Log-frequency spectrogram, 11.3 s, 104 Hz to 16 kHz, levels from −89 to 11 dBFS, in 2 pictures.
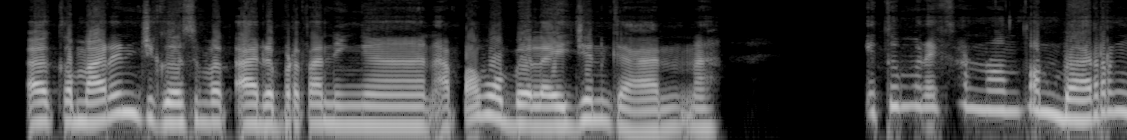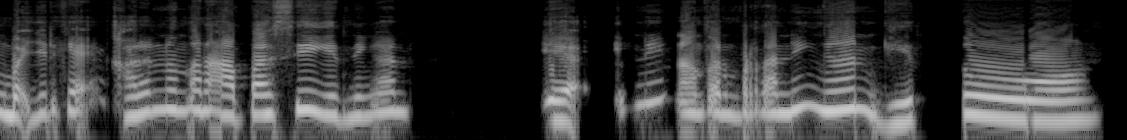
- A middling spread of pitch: No, wide, 6.5 semitones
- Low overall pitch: No, high, 230 Hz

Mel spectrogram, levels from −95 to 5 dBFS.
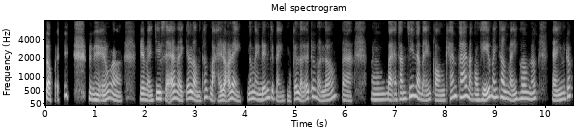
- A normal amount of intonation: Yes, average, 4.9 semitones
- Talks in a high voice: Yes, high, 215 Hz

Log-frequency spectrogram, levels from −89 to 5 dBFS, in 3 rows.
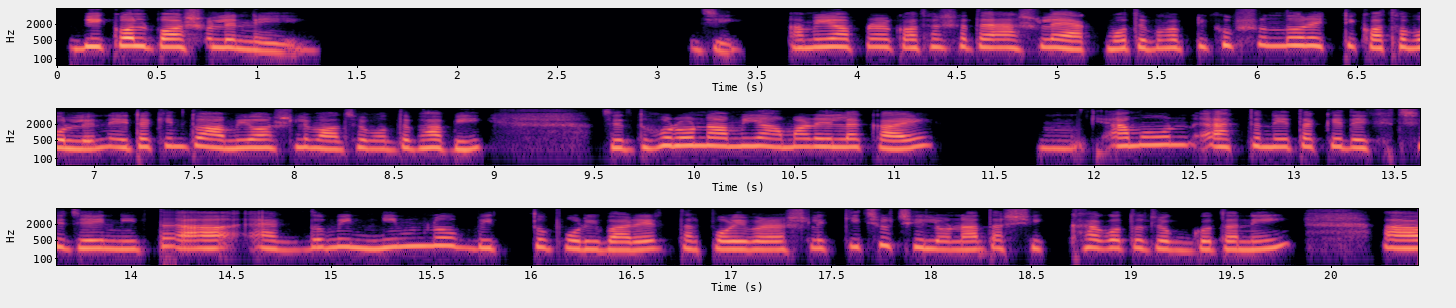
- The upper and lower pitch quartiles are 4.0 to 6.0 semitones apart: No, average, 3.3 semitones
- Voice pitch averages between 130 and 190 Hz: No, very high, 265 Hz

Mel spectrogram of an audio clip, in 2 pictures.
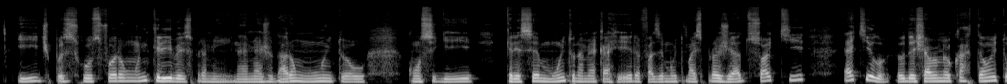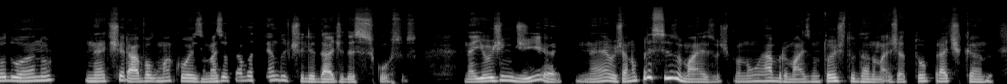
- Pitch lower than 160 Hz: Yes, medium, 140 Hz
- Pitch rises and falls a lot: No, average, 3.4 semitones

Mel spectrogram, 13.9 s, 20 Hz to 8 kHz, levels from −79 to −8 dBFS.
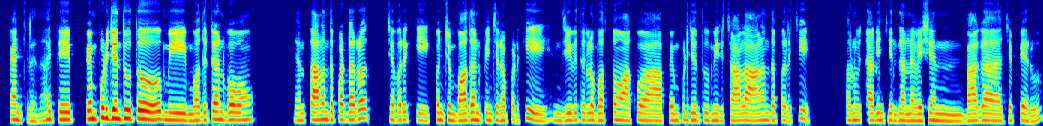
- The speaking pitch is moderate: Yes, medium, 165 Hz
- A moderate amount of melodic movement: No, narrow, 1.7 semitones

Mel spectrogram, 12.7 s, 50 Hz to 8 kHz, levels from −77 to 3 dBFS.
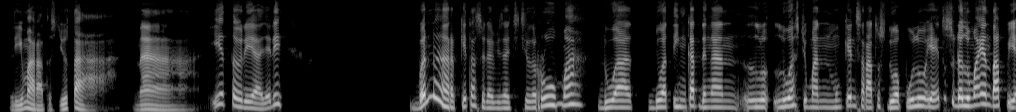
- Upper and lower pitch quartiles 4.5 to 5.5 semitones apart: Yes, average, 5.0 semitones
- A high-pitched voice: No, medium, 180 Hz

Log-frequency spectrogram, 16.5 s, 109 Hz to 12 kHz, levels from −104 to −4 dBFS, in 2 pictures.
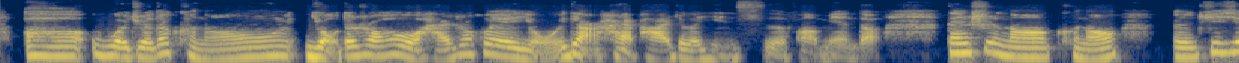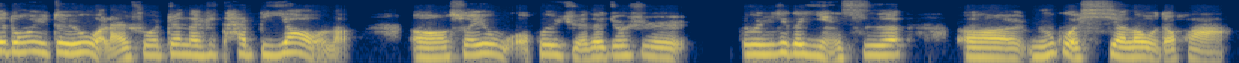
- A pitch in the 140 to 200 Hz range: Yes, high, 190 Hz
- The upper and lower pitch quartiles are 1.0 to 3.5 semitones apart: No, average, 3.9 semitones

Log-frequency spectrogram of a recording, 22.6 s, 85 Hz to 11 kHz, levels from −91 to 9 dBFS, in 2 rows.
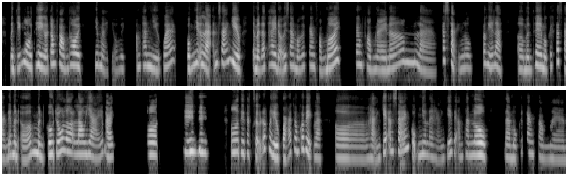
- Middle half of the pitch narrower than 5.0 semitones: Yes, average, 4.3 semitones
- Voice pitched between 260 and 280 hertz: Yes, very high, 265 Hz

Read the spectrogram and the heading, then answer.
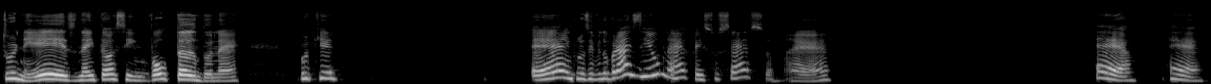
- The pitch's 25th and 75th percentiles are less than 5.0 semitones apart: No, wide, 5.4 semitones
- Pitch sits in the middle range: No, high, 235 Hz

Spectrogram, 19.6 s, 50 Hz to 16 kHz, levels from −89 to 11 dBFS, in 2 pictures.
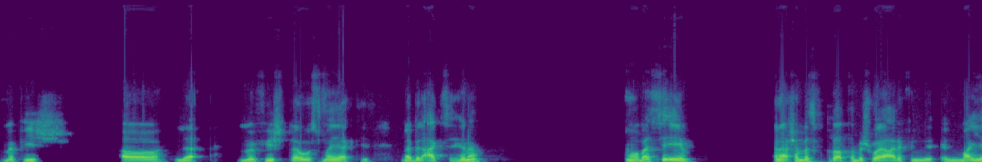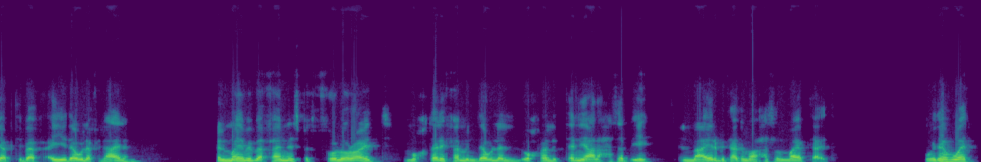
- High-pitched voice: No, low, 115 Hz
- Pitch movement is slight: No, average, 3.3 semitones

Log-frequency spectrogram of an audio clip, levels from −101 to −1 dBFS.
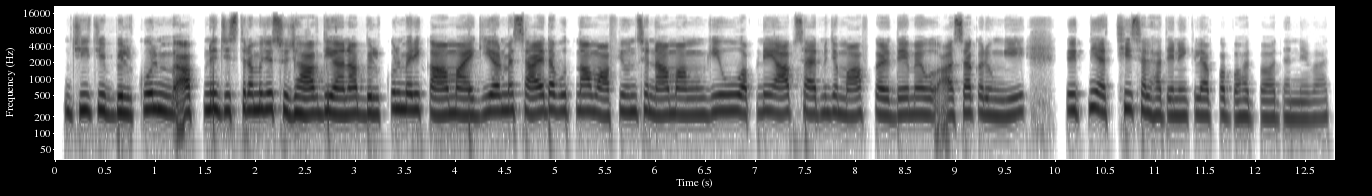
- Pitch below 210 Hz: No, high, 230 Hz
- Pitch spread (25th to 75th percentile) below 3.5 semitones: Yes, narrow, 2.6 semitones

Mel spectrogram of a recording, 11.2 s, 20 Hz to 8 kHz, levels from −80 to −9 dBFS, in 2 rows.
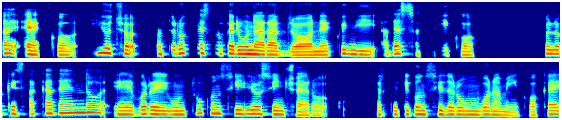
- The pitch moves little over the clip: No, average, 3.5 semitones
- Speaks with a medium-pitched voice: Yes, medium, 155 Hz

